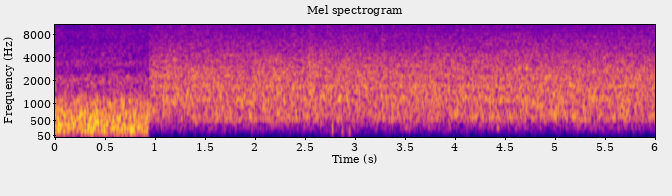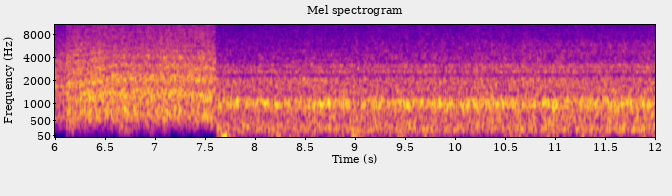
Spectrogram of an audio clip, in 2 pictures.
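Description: Small woodland stream rushing and splashing over rocks, a steady noise of flowing water that changes abruptly about a second in, about six seconds in and again about a second and a half later.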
